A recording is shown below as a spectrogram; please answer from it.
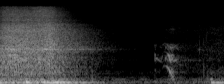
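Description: A loud rush of hiss and rumble right on the phone's microphone for about a second, from the phone being handled against someone's head or breathed on at close range. It dies away to quiet, with a brief faint falling sound near the end.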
